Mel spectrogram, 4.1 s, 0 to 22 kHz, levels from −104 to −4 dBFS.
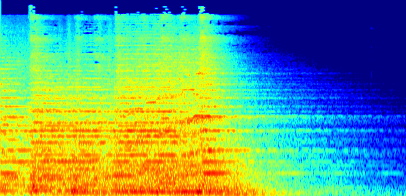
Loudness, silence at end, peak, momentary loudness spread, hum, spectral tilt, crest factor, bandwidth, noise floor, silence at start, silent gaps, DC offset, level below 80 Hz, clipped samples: -15 LUFS; 1.2 s; -2 dBFS; 12 LU; none; -5 dB/octave; 16 dB; 19.5 kHz; -60 dBFS; 0 s; none; under 0.1%; -30 dBFS; under 0.1%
